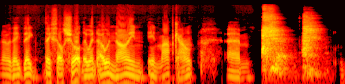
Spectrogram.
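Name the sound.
someone sneezing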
